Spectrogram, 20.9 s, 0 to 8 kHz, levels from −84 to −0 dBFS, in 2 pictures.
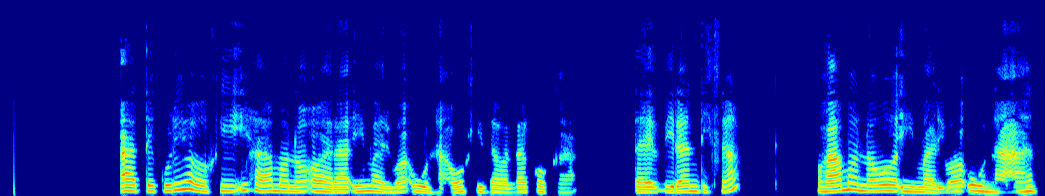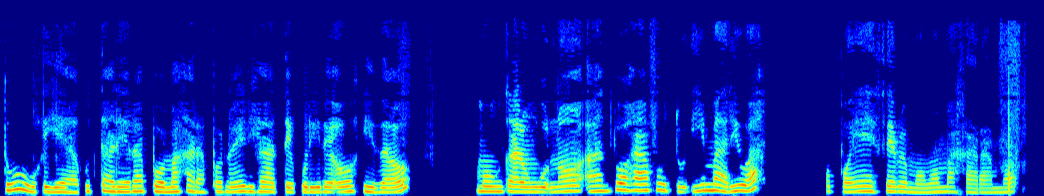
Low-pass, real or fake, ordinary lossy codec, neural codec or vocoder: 7.2 kHz; real; MP3, 32 kbps; none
